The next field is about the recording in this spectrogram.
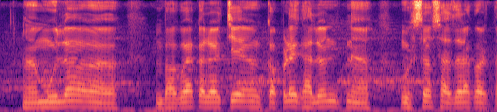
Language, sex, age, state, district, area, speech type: Marathi, male, 18-30, Maharashtra, Amravati, rural, spontaneous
